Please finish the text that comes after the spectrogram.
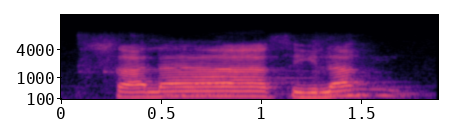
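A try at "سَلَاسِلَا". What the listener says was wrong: सीटी की आवाज कम आई है।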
